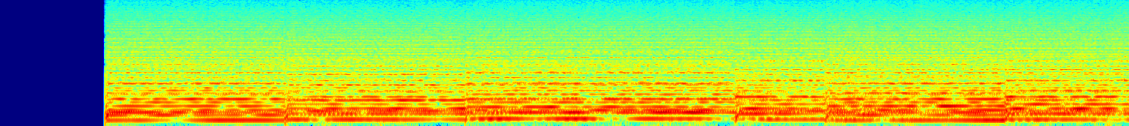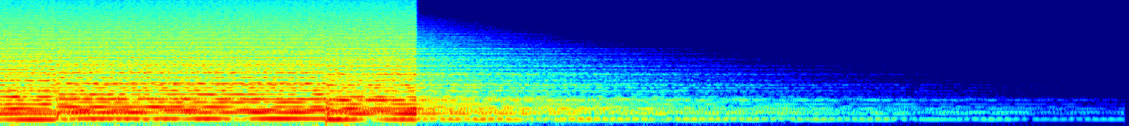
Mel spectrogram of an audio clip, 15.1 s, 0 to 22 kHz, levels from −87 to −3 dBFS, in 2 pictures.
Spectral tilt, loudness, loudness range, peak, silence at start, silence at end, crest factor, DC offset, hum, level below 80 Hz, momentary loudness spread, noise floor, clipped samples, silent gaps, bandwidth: -4.5 dB/octave; -10 LUFS; 6 LU; 0 dBFS; 0.7 s; 3.2 s; 12 dB; under 0.1%; none; -48 dBFS; 7 LU; -60 dBFS; under 0.1%; none; over 20 kHz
